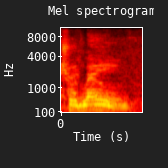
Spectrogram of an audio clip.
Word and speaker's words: Trelane: It's pronounced Trelane. – Trelane. – Times it can be tough for folks, but it's really actually very simple.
